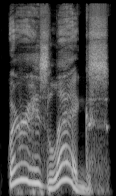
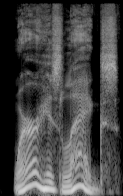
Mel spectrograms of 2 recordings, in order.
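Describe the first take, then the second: First: High, panicked repeat of the question; panicked muttering. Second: Panicked muttering. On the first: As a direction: let the second "Where are his legs?" jump way up in alarm. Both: Retold or imitated. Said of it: "repeatedly muttering".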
